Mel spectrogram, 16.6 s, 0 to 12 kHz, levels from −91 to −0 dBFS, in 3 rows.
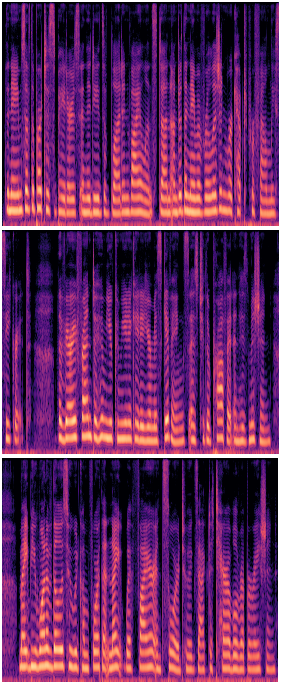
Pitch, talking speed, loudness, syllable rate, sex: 220 Hz, 210 wpm, -18 LUFS, 5.8 syllables/s, female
